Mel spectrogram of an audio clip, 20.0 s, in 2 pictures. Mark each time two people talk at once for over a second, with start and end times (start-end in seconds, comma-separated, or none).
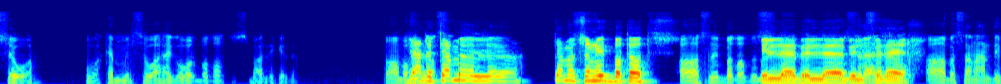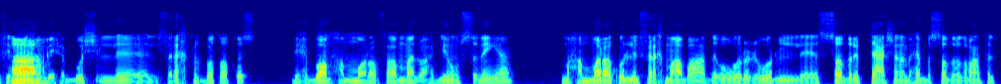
7.5-9.3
